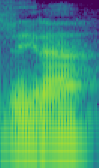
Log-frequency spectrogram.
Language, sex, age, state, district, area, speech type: Bodo, male, 18-30, Assam, Kokrajhar, rural, spontaneous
